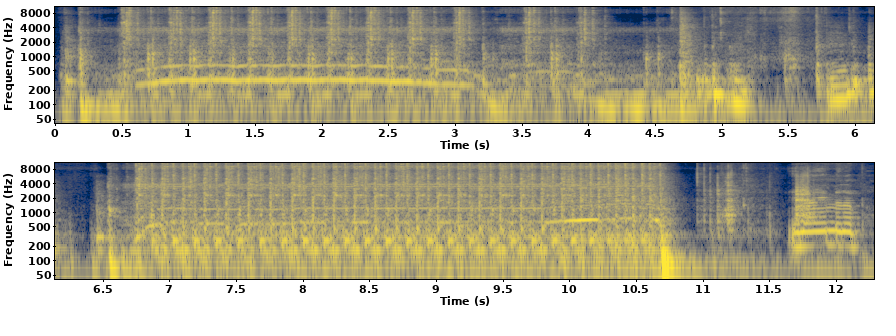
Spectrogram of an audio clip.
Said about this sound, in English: we're going to stitch around the outside.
